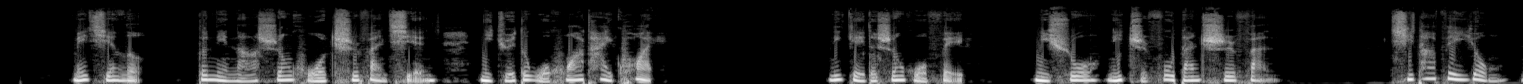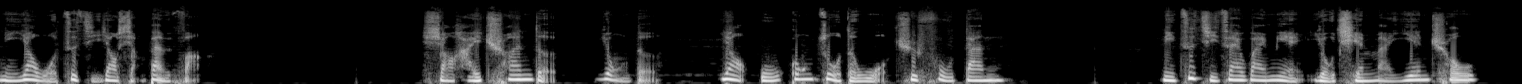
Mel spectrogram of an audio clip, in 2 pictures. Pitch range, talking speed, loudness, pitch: 140-205 Hz, 140 characters per minute, -12 LUFS, 180 Hz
